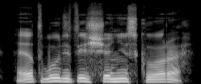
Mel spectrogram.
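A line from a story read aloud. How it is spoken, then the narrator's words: Grim joke. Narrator (Russian): мрачно пошутил Луис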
